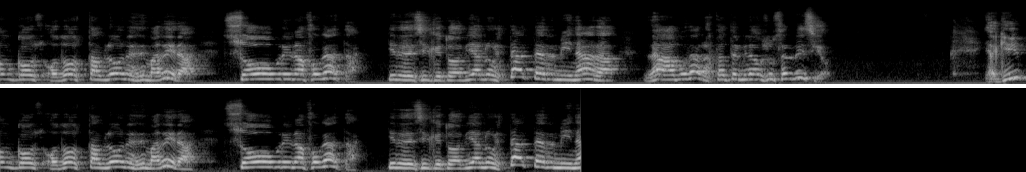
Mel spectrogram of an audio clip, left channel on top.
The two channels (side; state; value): right; drops out; at 5.9 s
